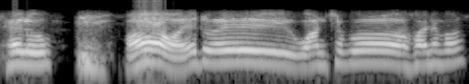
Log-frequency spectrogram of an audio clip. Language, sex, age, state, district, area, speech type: Assamese, male, 30-45, Assam, Golaghat, rural, conversation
